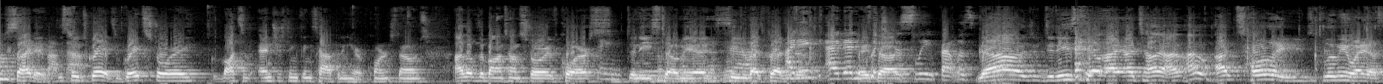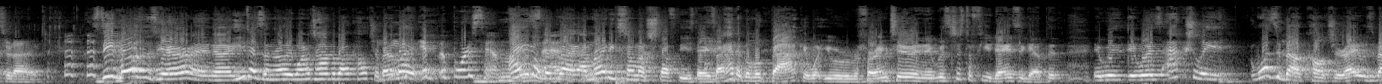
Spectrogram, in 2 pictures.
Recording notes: LIVE from Cornerstone Convergence 2015. Live at the Cornerstone Convergence 2015 Conference in Los Angeles.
